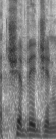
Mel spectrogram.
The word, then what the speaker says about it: Tchividjian: But yeah, Tchividjian rhymes with religion.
